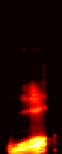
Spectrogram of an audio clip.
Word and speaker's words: 我: Wo. W prononce ou. Le O prononce O avec le troisième ton, ça fait O. Donc, ou, O, wo, ce qui veut dire moi ou je.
